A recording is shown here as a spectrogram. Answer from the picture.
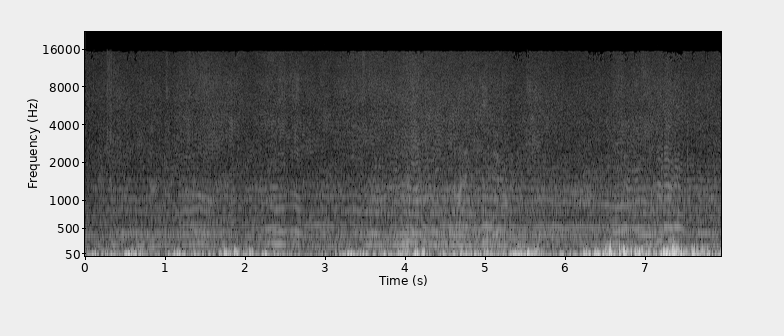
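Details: Bees flying in to the beehive, captured as raw action-camera sound: a low, continuous swarm hum with wavering layered tones that swell louder toward the end, plus deep rumbling thumps.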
